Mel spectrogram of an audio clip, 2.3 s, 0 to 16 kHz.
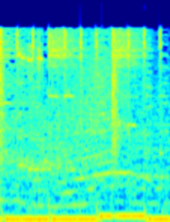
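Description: Tyres squealing as a Nissan S13 drift car slides sideways, with its engine revving. Hip-hop music with heavy bass plays over it.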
